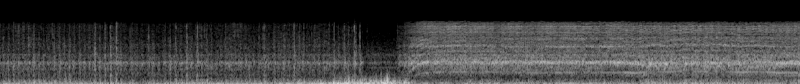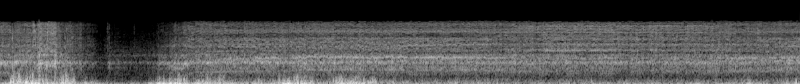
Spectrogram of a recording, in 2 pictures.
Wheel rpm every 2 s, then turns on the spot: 20, 30, 130, 130, 40, 140, 170, 160.
0-2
